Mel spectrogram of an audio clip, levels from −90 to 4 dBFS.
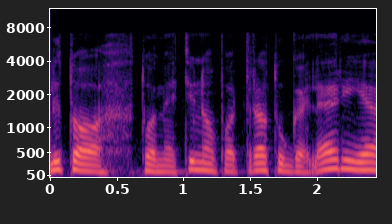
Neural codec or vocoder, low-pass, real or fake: none; 7.2 kHz; real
